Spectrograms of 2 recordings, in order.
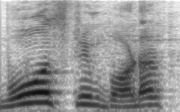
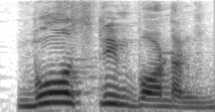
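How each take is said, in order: First: Most punched hard; teacher urging students that it matters, loudly; emphatic louder repeat. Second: Firm stress on most; teacher stressing most for exam students, firmly; emphatic. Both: Shown as a demonstration.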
